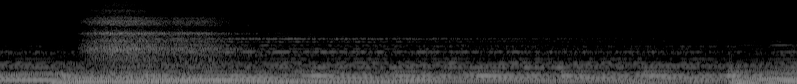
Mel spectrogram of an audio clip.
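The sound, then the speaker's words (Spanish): A slow, deep breath drawn in and let out during a guided breathing exercise, a soft airy rush swelling over a steady low tonal drone that continues after the breath fades. “Fluye conmigo. Inhala. Exhala.”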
